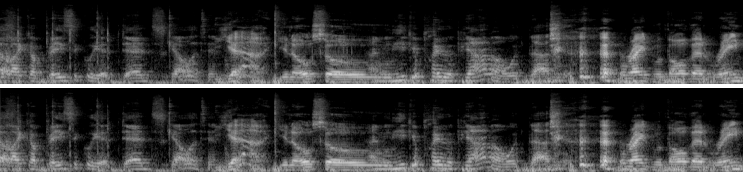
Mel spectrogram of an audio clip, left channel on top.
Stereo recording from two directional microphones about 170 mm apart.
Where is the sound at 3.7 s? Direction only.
45° right (ahead or behind).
